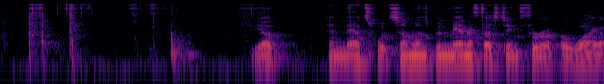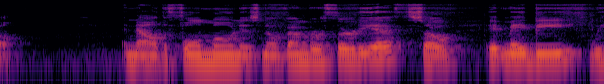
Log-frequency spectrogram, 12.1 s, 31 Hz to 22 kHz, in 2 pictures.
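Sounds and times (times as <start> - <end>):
cards being shuffled: 0.0 - 2.0.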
